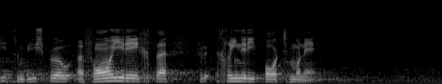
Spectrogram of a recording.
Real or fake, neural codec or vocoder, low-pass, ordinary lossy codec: real; none; 5.4 kHz; none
